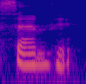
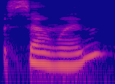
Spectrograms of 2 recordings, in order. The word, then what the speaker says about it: Samhain: New Year's celebration of Samhain. It's usually pronounced Samhain, but I know that some people pronounce it Samhain, including me.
